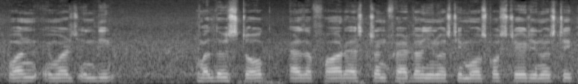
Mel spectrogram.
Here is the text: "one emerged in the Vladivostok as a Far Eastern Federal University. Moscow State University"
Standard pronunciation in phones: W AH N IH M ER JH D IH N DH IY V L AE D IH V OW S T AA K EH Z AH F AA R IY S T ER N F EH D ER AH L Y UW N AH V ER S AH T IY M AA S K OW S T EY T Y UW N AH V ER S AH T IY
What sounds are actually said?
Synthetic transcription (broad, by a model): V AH N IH M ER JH IH N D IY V L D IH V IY S T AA K EH Z AH F AA R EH S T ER N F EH D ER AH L Y UW N AH V ER S AH T IY M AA S K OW S T EY T Y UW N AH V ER S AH T IY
